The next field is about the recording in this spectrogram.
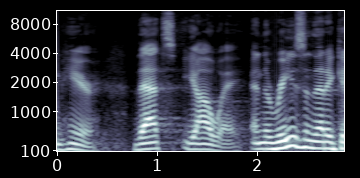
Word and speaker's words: Yahweh: And we usually pronounce that Yahweh, and it means I am.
